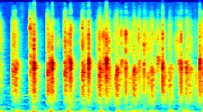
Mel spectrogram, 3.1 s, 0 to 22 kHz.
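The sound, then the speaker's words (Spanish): A crowd claps steadily for about three seconds for a Lomas de Zamora Facebook group reaching 100,000 members, sharp overlapping hand claps forming a dense, fairly loud wash of applause with no voices over it. “Y han cumplido, y por eso les vamos a dar un fuerte aplauso, los 100.000 miembros en su grupo.”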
